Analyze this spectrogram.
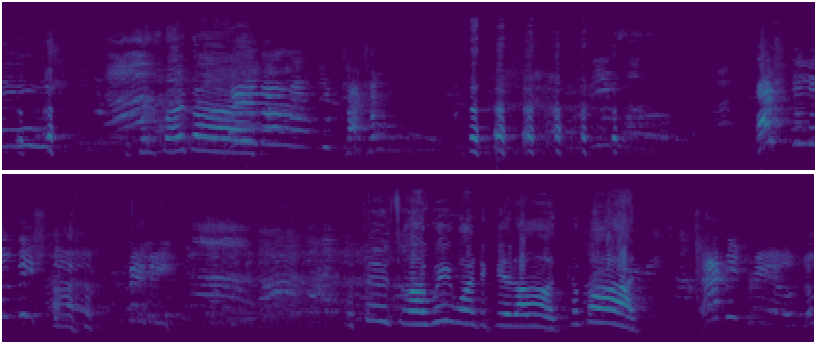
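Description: A puppet voice talks in a high, animated tone.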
